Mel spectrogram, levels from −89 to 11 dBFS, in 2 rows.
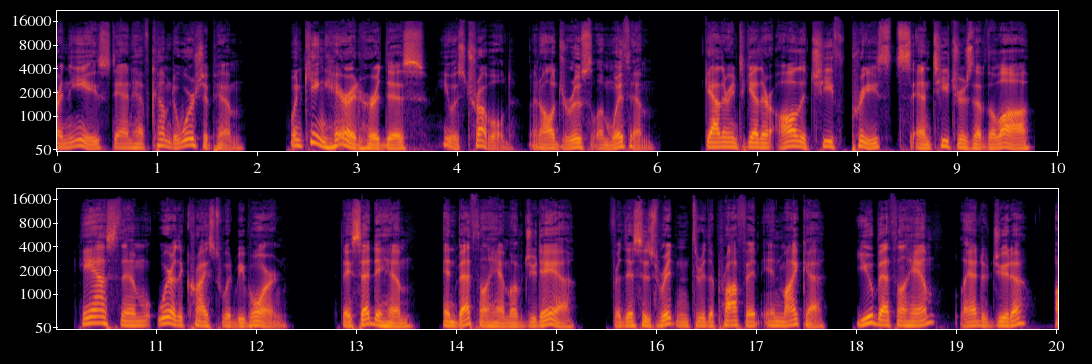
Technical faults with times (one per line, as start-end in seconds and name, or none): none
